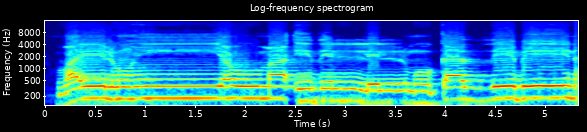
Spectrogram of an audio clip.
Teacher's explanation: وقف کر دیا آیت نمبر 10 پر تو یہاں پر نون کو ساکن کر دیں گے, یہاں پر بھی وقف بالاسکان ہو رہا ہے اور مد عارض کا قاعدہ بھی پایا جا رہا ہے. اور اگر ملا کر کے پڑھیں گے تو اس نون کو ہم لام مشدد میں ملا دیں گے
